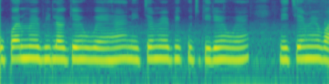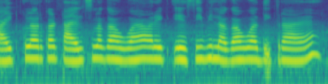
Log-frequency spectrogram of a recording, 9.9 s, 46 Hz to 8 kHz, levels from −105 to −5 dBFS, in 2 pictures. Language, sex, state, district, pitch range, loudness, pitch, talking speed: Hindi, female, Maharashtra, Sindhudurg, 210-225 Hz, -18 LUFS, 220 Hz, 180 wpm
